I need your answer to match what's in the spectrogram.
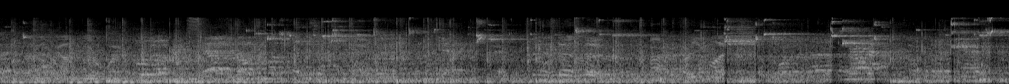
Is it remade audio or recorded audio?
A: recorded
